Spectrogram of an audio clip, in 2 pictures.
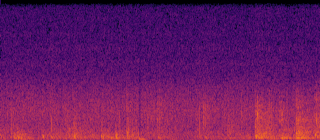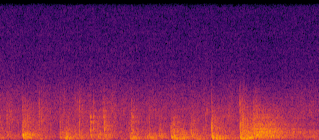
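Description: A scuffle and chase on an old film soundtrack: quiet at first, then from about two and a half seconds in, a quick run of thumps and knocks, like hurried footsteps and struggling, with film music under it.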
